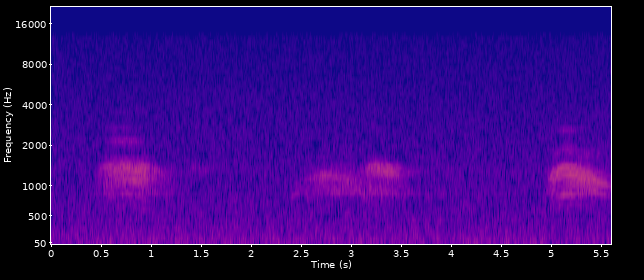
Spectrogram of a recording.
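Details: Two mountain lions courting in Utah, caught by a camera set on their travel path; the female caterwauls to attract the male, who occasionally answers. Three short, faint, tonal wails spaced about two seconds apart over steady hiss.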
